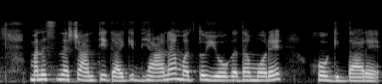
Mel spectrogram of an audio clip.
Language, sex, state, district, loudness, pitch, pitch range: Kannada, female, Karnataka, Belgaum, -16 LUFS, 195 Hz, 185-220 Hz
